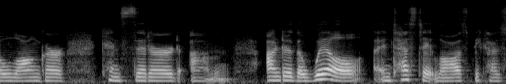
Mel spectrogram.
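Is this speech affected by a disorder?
No.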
